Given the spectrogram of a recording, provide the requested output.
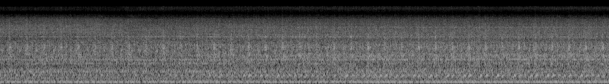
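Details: Opel Omega B at steady idle with light regular tapping about three times a second from the exhaust camshaft on the second cylinder head; exhaust camshaft knock.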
